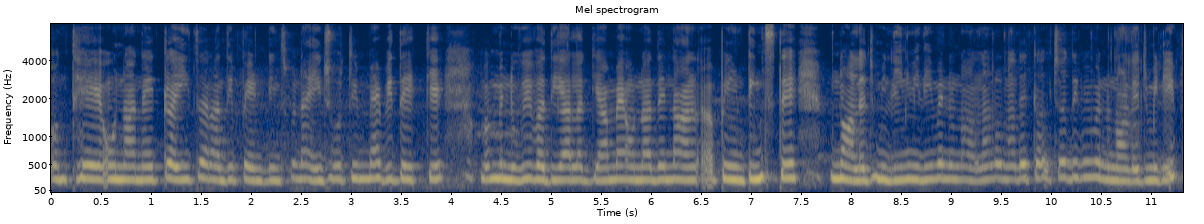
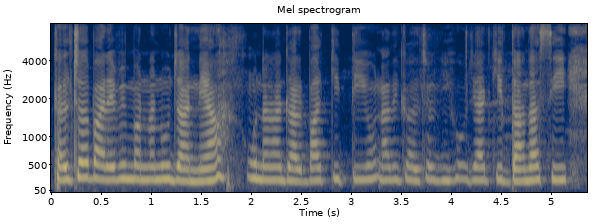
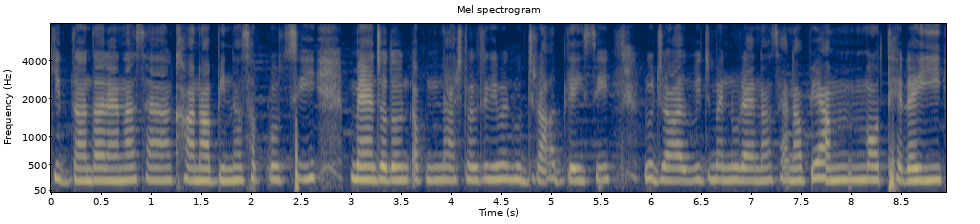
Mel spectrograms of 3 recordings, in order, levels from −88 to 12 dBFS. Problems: constant background noise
